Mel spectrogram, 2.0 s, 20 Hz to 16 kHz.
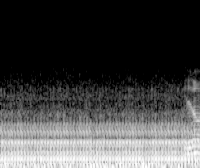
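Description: Suzuki C50T Boulevard's V-twin engine running steadily at cruising speed, a constant even hum that holds the same pitch throughout.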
